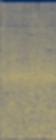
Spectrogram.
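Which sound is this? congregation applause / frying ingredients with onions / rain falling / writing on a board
rain falling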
